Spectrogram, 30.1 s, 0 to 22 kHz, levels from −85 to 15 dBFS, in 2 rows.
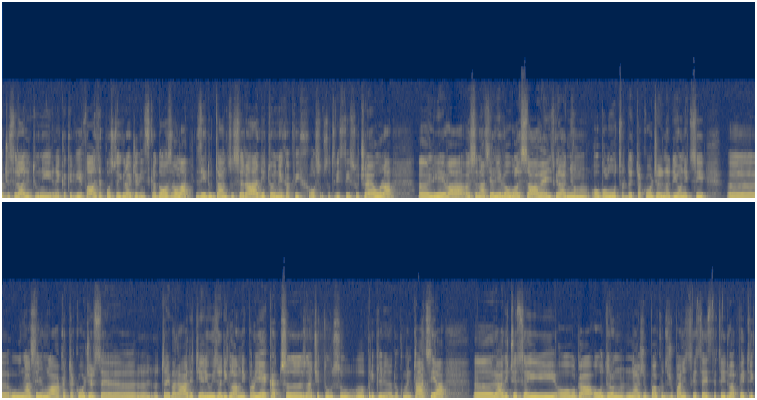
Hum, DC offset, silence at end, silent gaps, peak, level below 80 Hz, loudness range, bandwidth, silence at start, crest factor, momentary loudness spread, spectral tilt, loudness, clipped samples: none; under 0.1%; 0 s; none; 0 dBFS; -46 dBFS; 2 LU; 11.5 kHz; 0 s; 10 dB; 7 LU; -6.5 dB/octave; -11 LUFS; under 0.1%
